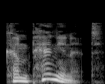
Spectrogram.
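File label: "companionate", British English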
